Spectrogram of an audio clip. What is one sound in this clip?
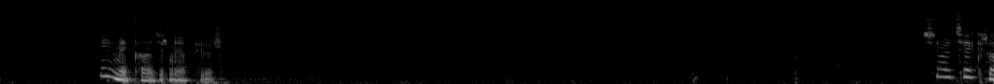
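A crochet hook softly rubs and clicks against yarn.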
